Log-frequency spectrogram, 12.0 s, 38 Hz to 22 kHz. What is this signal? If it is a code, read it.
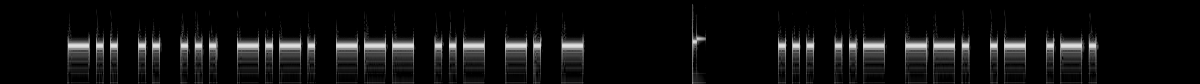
Morse code, heard as a keyed tone, about 17 wpm, 700 Hz. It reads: DISCOUNT SUGAR
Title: Sentences from Top 1200 Words - New Word Drill Alt - 17wpm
